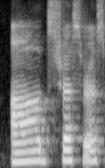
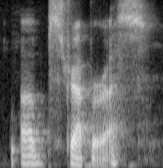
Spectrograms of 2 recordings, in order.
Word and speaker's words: obstreperous: Okay, and when we look it up, it says that we have second syllable stress, so streperous. So as I thought, rather not obstreperous, but obstreperous, excuse me. So writing that out, we would have stress on the strep syllable, and then this would sound like a schwa, obstreper, and then we have an us, obstreperous.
